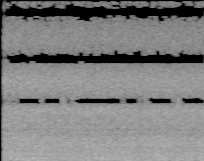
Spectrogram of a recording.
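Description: Steady rushing of a tall, narrow waterfall pouring down a rock face, an even unbroken noise of falling water.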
